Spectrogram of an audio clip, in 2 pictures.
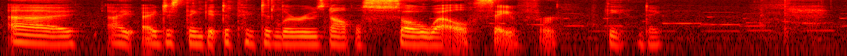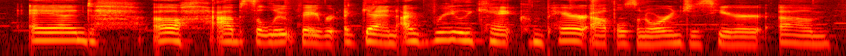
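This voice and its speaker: A woman's voice: fairly low pitch, steady tone, unhurried, soft background music. A young adult woman hosting a casual question-and-answer video, talking in a thoughtful, hesitant, rambling way. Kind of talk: casual fan Q&A talk.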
